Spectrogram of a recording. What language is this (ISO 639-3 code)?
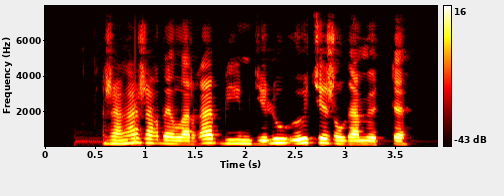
kaz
